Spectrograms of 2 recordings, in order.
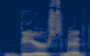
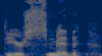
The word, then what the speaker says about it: Dyrsmid: we have today so it's dear smid kind like Dear John but dear smid but it's not spelled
